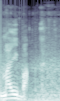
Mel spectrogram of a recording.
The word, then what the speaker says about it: Maybach: Ito ang gusto ko yung Maybach tingnan natin to. Grabe to. Maybach m ang Hindi ko alam kung anong pronunciation nito sa English pero sa German maybach.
